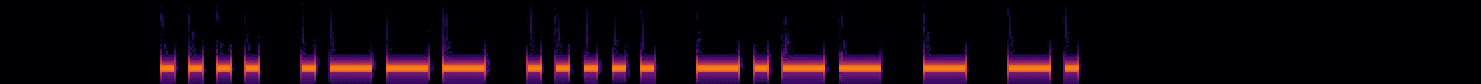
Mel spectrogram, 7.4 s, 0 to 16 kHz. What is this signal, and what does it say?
Morse code, heard as a keyed tone, about 17 wpm, 700 Hz. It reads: HJ5YTN
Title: DXCC-100 Call Signs - 6 Characters - 17wpm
